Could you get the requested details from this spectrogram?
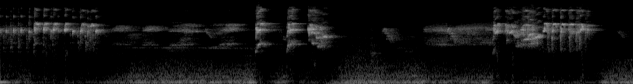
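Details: Breeding pairs of Lutino lovebirds in a flight colony cage: fast stuttering high twitters, a run of loud sharp chirps midway, then another burst of twittering chatter, with soft low hum behind.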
